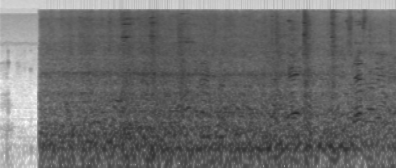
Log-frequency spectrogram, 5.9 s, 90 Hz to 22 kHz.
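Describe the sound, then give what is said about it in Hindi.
Steady, loud rumbling of a special train arriving at Patna railway station, a continuous dense roar with voices mixed in. “सुबह के 4 बज चुके हैं, जो special train पीड़ितों को पटना लेकर आने वाली थी वह अभी पहुंच चुकी है। काफ़ी तमाम लोग स्टेशन पर पहुंचे हुए हैं।”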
